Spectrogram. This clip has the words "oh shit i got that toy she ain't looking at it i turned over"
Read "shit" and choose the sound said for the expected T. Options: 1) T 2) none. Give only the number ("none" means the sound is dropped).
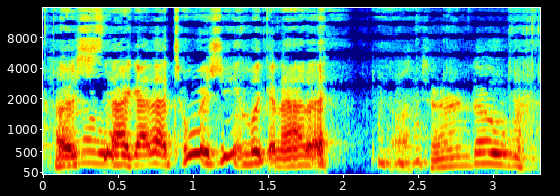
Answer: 2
